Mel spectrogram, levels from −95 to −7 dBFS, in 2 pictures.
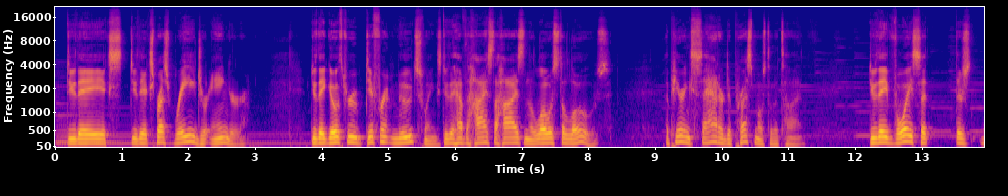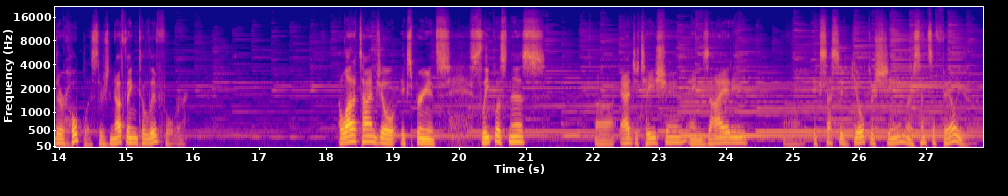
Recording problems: background music; noticeable; throughout; 15 dB below the speech

